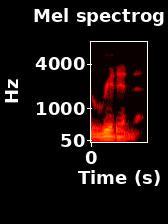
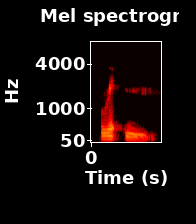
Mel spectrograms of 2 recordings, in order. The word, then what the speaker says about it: written: other example written written so you can say written or written written is more common just don't say written it's written let's look at some examples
